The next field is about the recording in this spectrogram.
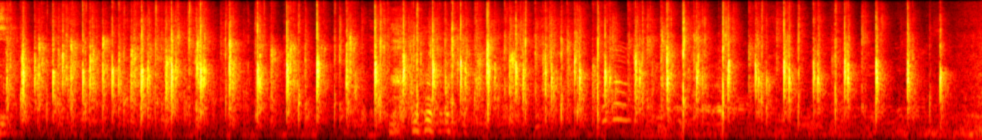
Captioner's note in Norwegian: applaus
